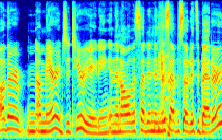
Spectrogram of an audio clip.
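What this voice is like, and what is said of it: Usual voice. Nothing is said of it.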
